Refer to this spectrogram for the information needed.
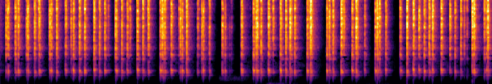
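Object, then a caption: Metal aerosol spray can. A green metal aerosol spray can with a white cap, held upright, is tapped with long nails in quick, uneven bursts. The taps are short, bright metallic clicks with almost no ring and no low end.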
